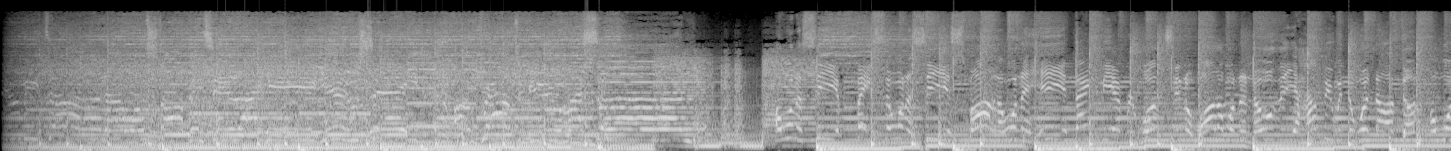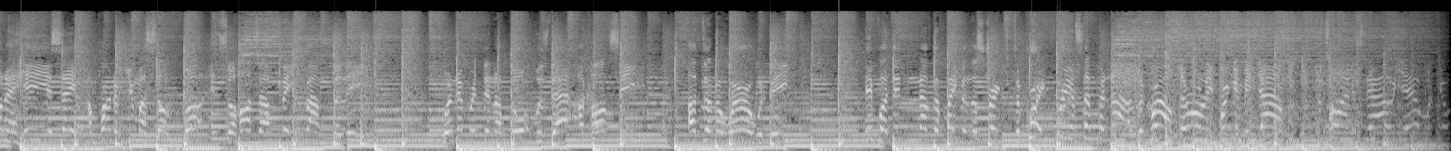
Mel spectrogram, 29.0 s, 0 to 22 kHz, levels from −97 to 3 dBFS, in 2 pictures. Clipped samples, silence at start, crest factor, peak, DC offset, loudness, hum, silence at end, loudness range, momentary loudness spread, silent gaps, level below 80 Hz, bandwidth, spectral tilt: under 0.1%; 0.1 s; 12 dB; 0 dBFS; under 0.1%; -12 LUFS; none; 0.05 s; 4 LU; 6 LU; none; -18 dBFS; 16.5 kHz; -4 dB/octave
